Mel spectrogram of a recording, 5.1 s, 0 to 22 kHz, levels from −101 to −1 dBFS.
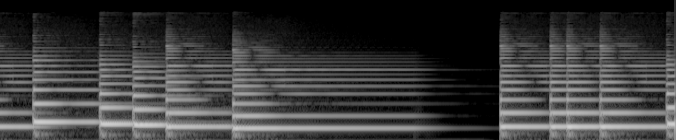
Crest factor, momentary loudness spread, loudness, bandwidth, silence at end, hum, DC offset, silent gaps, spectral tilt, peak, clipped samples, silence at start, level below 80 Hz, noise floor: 16 dB; 14 LU; -29 LUFS; 9.4 kHz; 0 s; none; under 0.1%; none; -4 dB/octave; -14 dBFS; under 0.1%; 0 s; -72 dBFS; -64 dBFS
